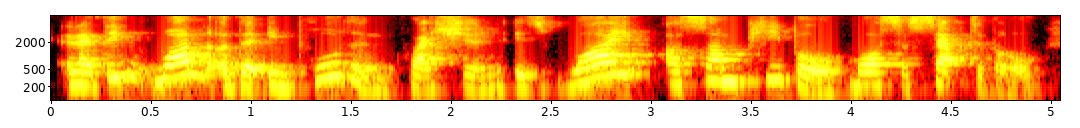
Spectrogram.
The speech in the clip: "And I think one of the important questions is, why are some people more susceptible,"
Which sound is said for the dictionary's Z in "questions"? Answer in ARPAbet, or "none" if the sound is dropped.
none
